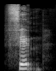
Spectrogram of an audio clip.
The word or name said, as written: FEM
